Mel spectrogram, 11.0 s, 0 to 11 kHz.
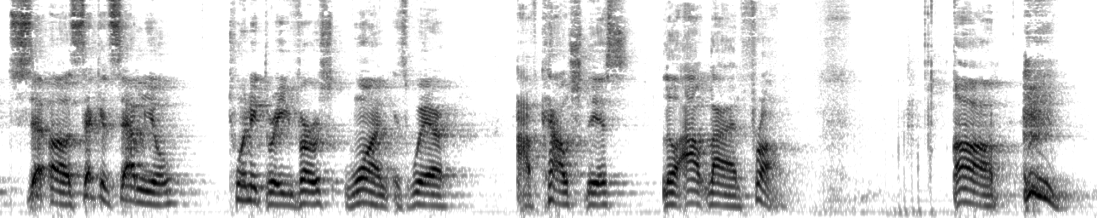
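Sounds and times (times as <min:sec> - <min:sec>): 
speech: 0:00.1 - 0:04.6, 0:05.2 - 0:07.9, 0:09.6 - 0:10.6
person clearing throat mid-speech: 0:10.1 - 0:10.9.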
